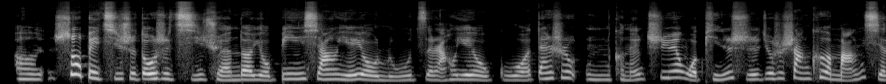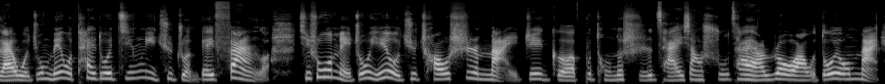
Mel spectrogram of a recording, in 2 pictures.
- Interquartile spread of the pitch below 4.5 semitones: Yes, average, 4.0 semitones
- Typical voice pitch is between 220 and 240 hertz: Yes, high, 235 Hz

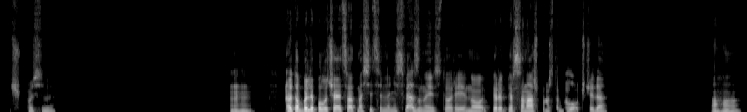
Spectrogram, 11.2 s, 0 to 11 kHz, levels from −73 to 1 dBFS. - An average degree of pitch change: No, wide, 5.8 semitones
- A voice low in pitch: Yes, low, 120 Hz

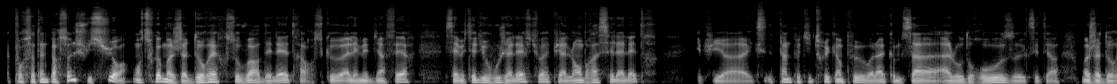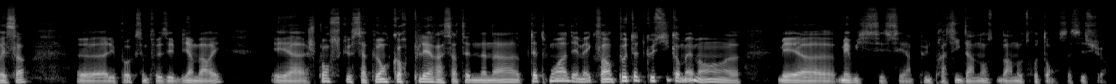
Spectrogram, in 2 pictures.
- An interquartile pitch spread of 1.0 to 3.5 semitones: No, average, 4.4 semitones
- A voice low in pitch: Yes, very low, 95 Hz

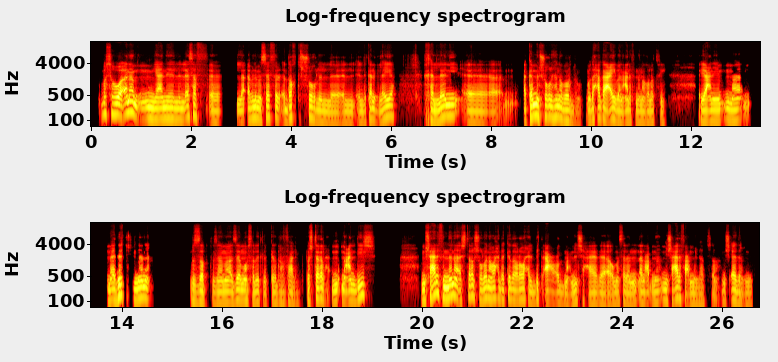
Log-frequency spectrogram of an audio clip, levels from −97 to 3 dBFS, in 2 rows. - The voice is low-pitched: Yes, low, 100 Hz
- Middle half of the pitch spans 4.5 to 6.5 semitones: Yes, average, 4.9 semitones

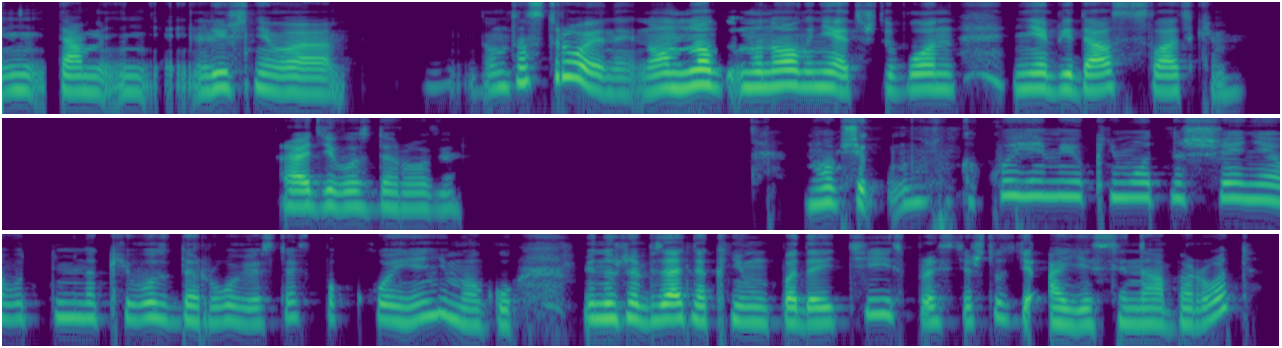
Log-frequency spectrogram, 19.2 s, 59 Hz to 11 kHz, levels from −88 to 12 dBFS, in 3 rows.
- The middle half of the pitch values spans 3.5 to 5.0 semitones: Yes, average, 4.0 semitones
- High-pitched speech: Yes, high, 195 Hz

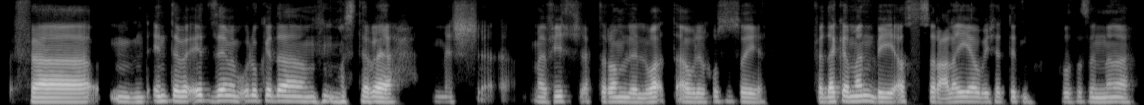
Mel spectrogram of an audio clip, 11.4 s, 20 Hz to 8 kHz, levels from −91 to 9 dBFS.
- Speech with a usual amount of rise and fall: No, narrow, 2.0 semitones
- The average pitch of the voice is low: Yes, low, 130 Hz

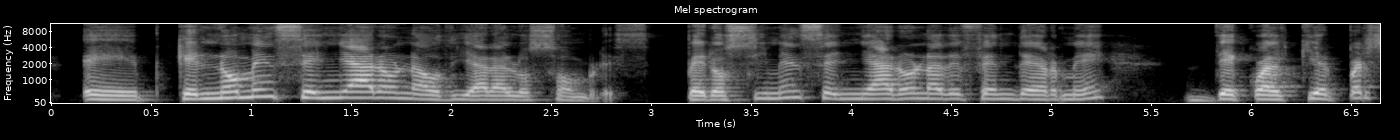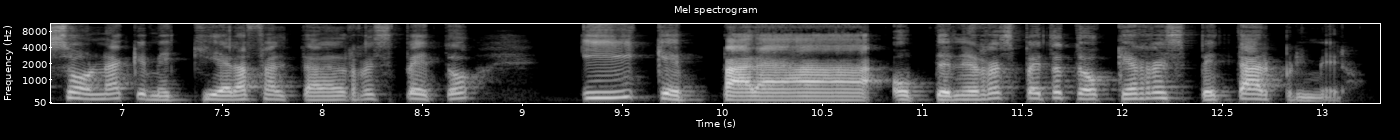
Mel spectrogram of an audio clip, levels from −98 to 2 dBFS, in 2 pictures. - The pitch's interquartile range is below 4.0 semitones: No, average, 4.8 semitones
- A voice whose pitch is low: No, high, 190 Hz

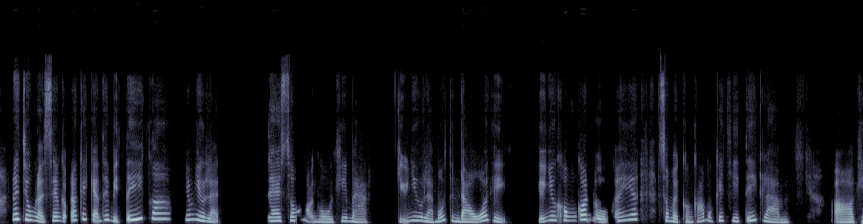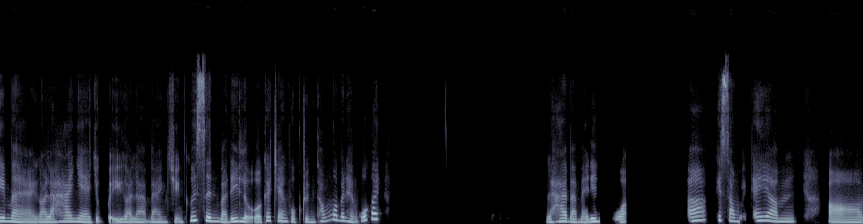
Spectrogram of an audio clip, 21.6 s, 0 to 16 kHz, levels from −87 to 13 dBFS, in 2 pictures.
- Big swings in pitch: Yes, wide, 6.6 semitones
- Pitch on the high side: Yes, high, 235 Hz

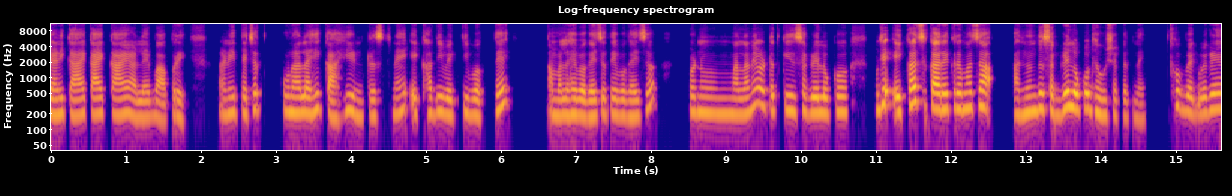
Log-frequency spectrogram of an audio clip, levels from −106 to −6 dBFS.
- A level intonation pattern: No, average, 3.7 semitones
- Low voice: No, high, 210 Hz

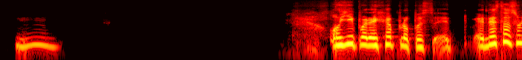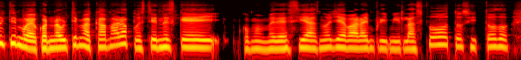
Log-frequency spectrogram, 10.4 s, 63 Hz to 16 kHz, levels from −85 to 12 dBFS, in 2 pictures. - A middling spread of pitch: Yes, average, 4.3 semitones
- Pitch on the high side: Yes, high, 215 Hz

